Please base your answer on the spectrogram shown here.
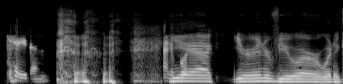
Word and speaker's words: Kapin: In Turkish, it's pronounced Kapin, but I didn't think that we would be able to push that, so it's Kapin.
